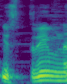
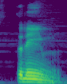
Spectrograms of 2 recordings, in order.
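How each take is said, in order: First: The initial s sound is fully pronounced. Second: The initial s sound is faint and hidden. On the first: The speaker calls it wrong. "उसको स्त्रीम नहीं बोला जाएगा" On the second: The speaker calls it right. "छोटा सा गौण हो गया, वो छुप गया"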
